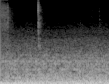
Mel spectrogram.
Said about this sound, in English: starting the test drive in the Land Cruiser iForce Max here, pretty quick getting up to speed as I would expect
